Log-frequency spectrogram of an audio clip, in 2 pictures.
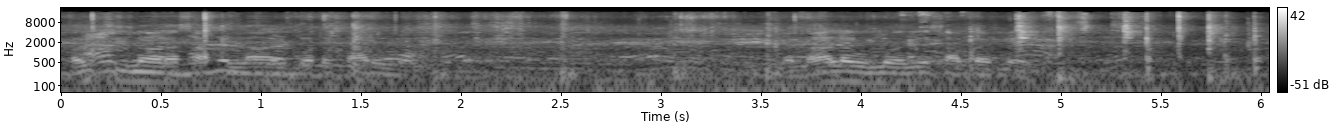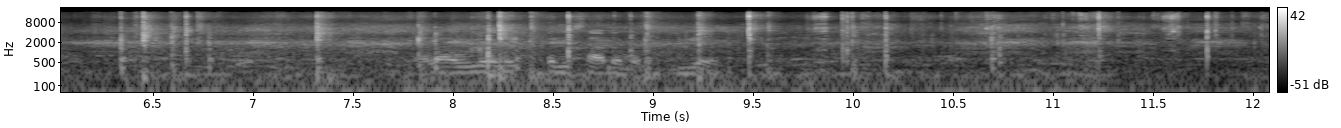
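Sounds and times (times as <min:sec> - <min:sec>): voices talking: 0:00.0 - 0:12.0
cleaver knocking on chopping block: 0:04.5 - 0:11.9.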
